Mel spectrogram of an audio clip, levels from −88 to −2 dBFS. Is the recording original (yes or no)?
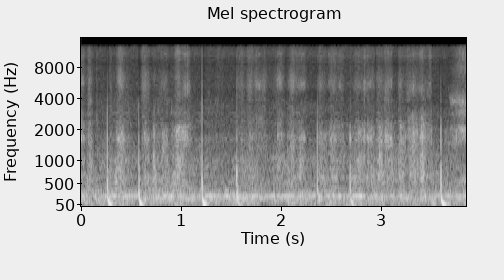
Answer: no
